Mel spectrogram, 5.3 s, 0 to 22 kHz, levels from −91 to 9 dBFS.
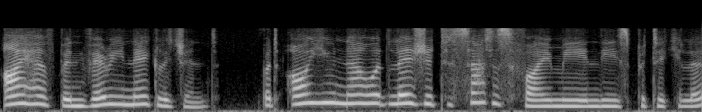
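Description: It's a short speech clip that comes through a call path with nothing above 8 kHz, which fits G.722 at 64 kbps. At 1.94 to 1.96 s there's a skip ahead: playback jumps forward with no gap at all, so roughly 0.7 s of the talker is simply gone and the two sides are butted together. That's a chunk being dropped, either in transit or by the jitter buffer, while newer audio was already queued, and the delay drops by the same amount in one go. Right after that, from 2.08 s to 5.10 s, you get a jitter buffer speed-up. The pitch stays the same but the delivery runs at about 106% and feels a bit rushed. The buffer was still holding more than its target, so it kept snipping out tiny pitch-period-sized pieces, and together they add up to something like a fifth of a second.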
